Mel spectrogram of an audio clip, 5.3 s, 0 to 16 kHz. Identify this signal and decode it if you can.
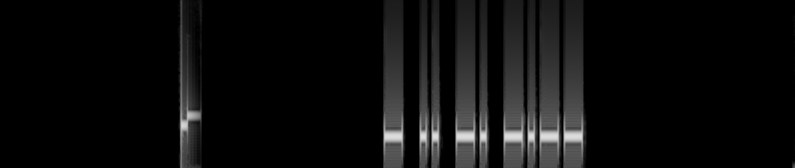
Morse code, heard as a keyed tone, about 30 wpm, 700 Hz. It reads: TINY
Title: Four Letter Words - 30wpm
